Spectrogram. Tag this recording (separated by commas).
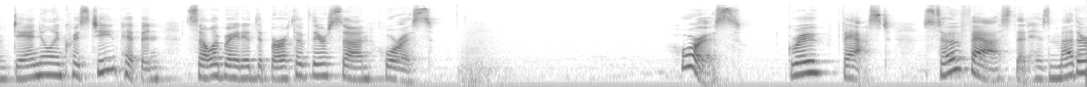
Speech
